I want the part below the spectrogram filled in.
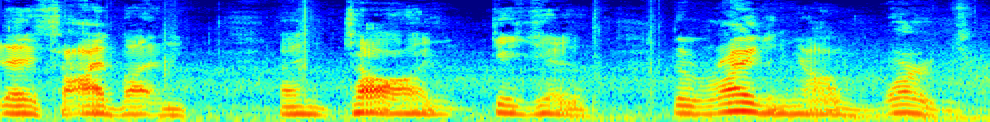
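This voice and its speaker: With long, frequent pauses, a man talks very slowly as audible room echo rings around him. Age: 60s. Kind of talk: product demonstration.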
